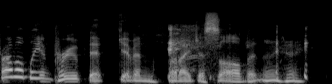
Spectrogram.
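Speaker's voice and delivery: mumbled quietly to oneself. Playing his character after hearing a wife yell, muttering to himself. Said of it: "I kind of mutter to myself".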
